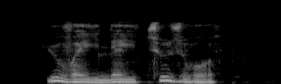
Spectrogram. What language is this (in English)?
Kabyle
